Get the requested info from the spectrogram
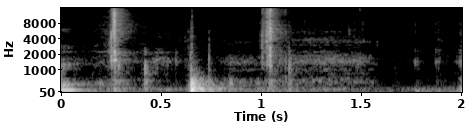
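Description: A clear acrylic stamp block pressed down and handled on an envelope on a desk mat: three short, sharp taps within the first second, the middle one loudest.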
